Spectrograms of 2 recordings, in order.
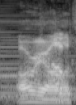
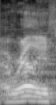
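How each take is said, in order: First: The name ends with an '-olus' sound. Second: The name ends with a '-lius' sound. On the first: This is the correct form of the name. The speaker calls it right. "Aureolus is correct" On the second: This is how others said the name. The speaker calls it wrong. "Aurelius was the one they say"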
